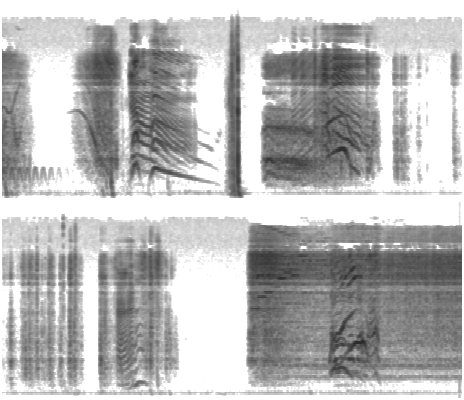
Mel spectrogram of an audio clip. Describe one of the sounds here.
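Cheerful game music and sound effects play through a small speaker.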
